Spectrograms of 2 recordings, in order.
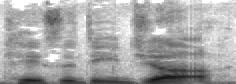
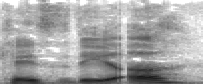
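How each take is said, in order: First: The double L sounds like an English J. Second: The double L sounds like an English Y. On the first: The speaker calls it right. "it's called a quesadilla" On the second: The speaker calls it wrong. "not a quesadilla"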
